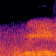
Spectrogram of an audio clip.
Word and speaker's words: read: Read is first form, second form is read, and third form is read. The pronunciation will become different in second and third form, but the spelling will remain same.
